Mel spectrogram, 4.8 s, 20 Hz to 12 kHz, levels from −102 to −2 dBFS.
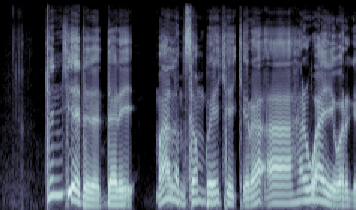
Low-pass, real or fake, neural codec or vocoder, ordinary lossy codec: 10.8 kHz; fake; vocoder, 44.1 kHz, 128 mel bands every 256 samples, BigVGAN v2; none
